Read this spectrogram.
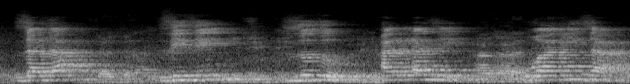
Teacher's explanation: Jadi za itu keluarnya dari ujung lidah dikenakan ke ujung gigi seri atas.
